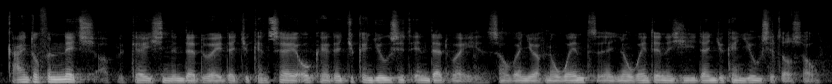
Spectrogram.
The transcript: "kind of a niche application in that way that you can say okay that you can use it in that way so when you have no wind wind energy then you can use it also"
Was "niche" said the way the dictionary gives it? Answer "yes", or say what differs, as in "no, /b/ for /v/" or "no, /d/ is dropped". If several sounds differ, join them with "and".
yes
